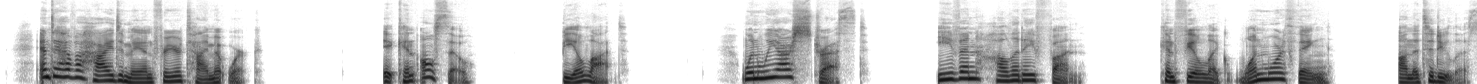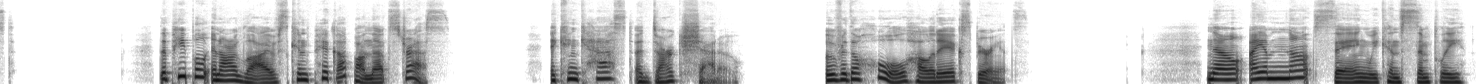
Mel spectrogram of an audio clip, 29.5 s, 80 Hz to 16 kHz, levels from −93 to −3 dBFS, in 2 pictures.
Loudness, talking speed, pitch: -19 LUFS, 130 wpm, 195 Hz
